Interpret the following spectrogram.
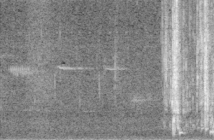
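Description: Smallmouth bass being released from a hand into river water beside a kayak: low water sloshing over a steady low rumble, then a short splash near the end as the fish goes.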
